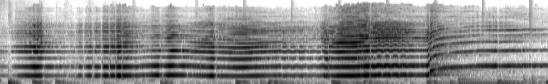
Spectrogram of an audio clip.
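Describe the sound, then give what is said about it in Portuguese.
A kamancheh plays long, sustained bowed notes, rich and nasal, holding one pitch with slight wavering before sliding upward into a higher note near the end, over soft low accompaniment. “Essa é para você que se perguntou por que isso é um som de violino.”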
